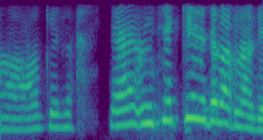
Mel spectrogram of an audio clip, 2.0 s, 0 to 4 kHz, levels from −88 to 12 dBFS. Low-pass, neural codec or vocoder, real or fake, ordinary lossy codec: 3.6 kHz; codec, 16 kHz, 2 kbps, FreqCodec, smaller model; fake; none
